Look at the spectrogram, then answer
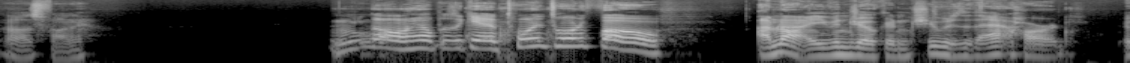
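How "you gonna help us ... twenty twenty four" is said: mocking Harris in a put-on Southern accent; Kamala Harris southern accent. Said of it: "Kamala Harris saying shit with a southern accent".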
